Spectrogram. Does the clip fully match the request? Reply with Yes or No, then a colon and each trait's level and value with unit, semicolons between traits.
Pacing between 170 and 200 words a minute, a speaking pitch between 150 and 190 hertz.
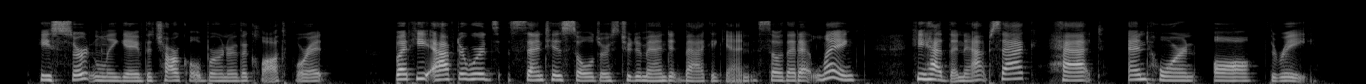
No: average, 150 wpm; medium, 185 Hz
